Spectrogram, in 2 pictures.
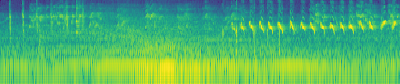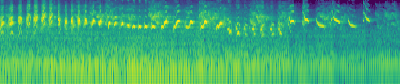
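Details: Greater green leafbird (Chloropsis sonnerati), song.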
